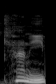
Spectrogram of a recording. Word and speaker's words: Canu: And our sponsor today is Canu Publishing, which is spelt C-A-N-U, so looks like can you, but pronounced canny because it's a Welsh word.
